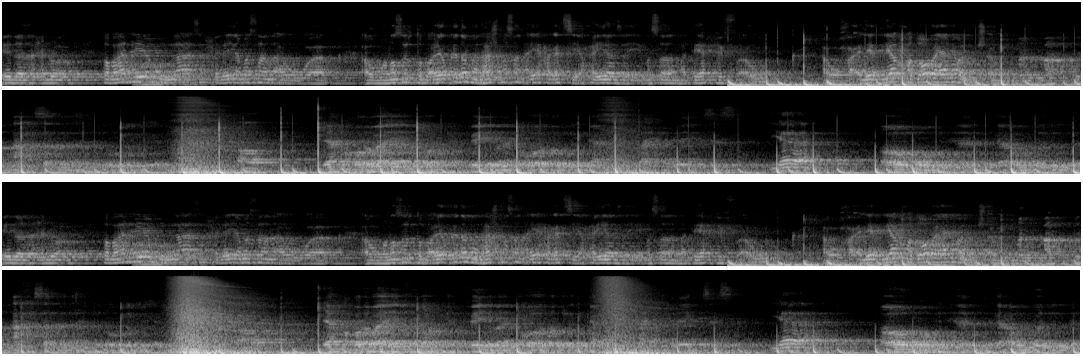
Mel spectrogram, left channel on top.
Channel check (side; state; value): both; normal; correlation 0.76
